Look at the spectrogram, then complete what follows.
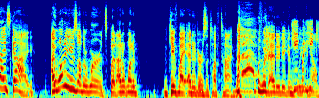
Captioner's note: laugh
